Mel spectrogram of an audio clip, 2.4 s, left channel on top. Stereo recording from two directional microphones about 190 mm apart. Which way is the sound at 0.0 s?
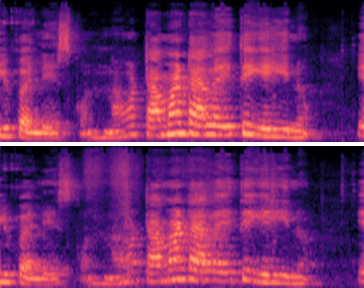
40° left (ahead or behind).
